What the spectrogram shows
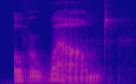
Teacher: So in the word overwhelmed, you want your main stress to be on the whelmed syllable. It's only 3 syllables, so even though it looks like it might be overwhelmed, like 4 syllables, all of this last part is 1 syllable, whelmed.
